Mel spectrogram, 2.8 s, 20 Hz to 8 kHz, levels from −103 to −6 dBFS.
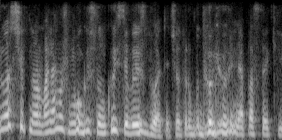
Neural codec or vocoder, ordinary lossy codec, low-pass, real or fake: none; Opus, 16 kbps; 7.2 kHz; real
